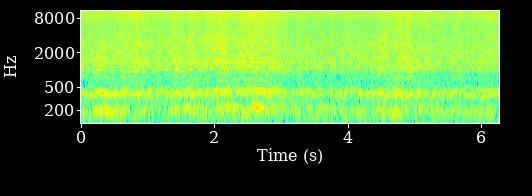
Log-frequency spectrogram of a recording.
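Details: Bees swarming out of their hive produce an unbroken, layered buzz, a thick low droning hum with wavering overtones and a single slightly louder surge midway.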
